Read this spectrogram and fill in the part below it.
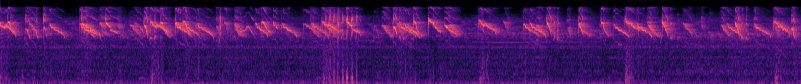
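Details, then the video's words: An oriental white-eye, used as a lure to make other white-eyes call and sing, pours out a fast, high, tinkling twitter of thin slurred notes in almost unbroken bursts, with a brief rustle partway through. "Biasanya pleci lain akan bunyi dan gacor bila mendengar pancingan pleci seperti ini."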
